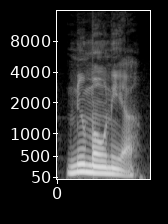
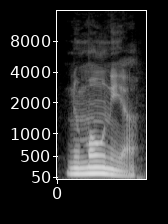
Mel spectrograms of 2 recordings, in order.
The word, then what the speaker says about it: pneumonia: a lot of countries silent pneumonia pneumonia the stress on the o pneumonia I imagine if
